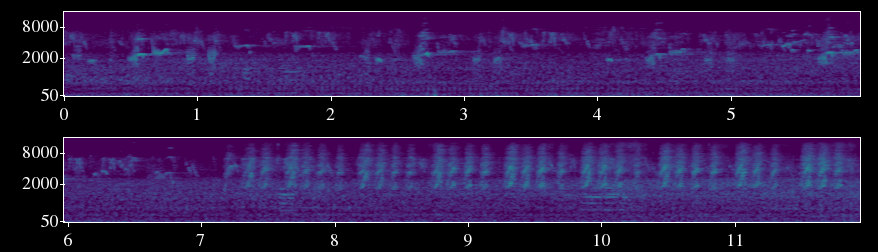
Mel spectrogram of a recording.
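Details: Red-billed blue magpie in Phu Khiao Wildlife Sanctuary, Thailand: scattered squeaky chirps give way to a fast, harsh, rasping chatter repeated many times in the last few seconds.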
